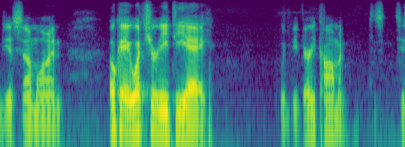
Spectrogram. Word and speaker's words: ETA: someone okay what's your eta would be very common to speak it to say that we wouldn't pronounce it though we wouldn't say what's your ada we actually have to say the words acronyms we actually pronounce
